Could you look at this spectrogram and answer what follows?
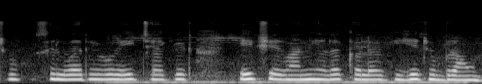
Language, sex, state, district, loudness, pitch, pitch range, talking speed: Hindi, female, Maharashtra, Solapur, -14 LUFS, 225 Hz, 205-235 Hz, 135 wpm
